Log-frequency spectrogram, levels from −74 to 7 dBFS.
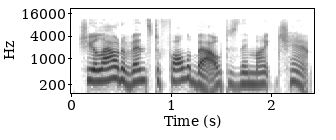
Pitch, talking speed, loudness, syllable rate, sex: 220 Hz, 245 wpm, -18 LUFS, 6.4 syllables/s, female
